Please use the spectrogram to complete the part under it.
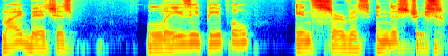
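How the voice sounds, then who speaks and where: A man's voice: lowish voice, expressive, slow, dry recording, clean studio sound. A man whose first language is German, co-hosting a podcast in crude, casual banter, swearing freely and laughing often. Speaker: podcast co-host.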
